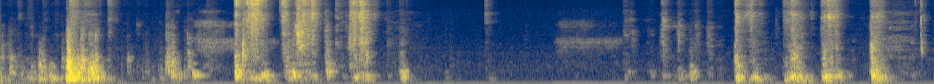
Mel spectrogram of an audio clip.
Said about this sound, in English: I'm going to fit through this dog door right here. Let me just try it.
